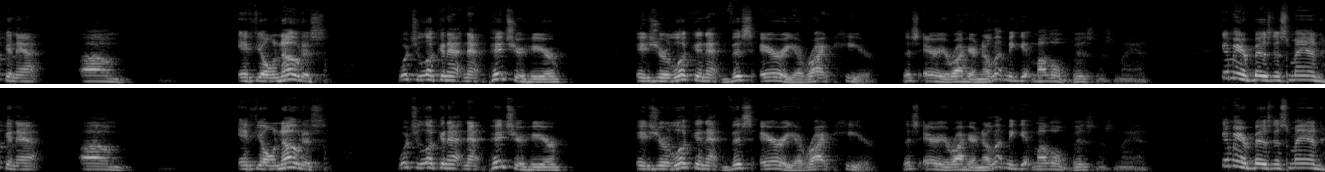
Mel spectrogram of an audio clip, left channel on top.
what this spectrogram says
at, if you'll notice, what you're looking at in that picture here is you're looking at this area right here. This area right here. Now let me get my little businessman. Come here,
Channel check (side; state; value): both; normal; correlation 0.69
